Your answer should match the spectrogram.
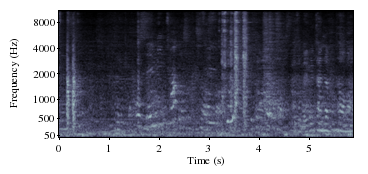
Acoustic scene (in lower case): restaurant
